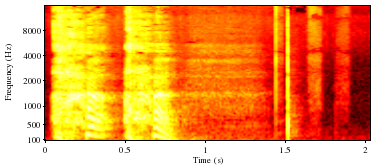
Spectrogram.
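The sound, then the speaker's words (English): Two loud, harsh coughs in quick succession, then a short quiet stretch and a few faint, brief clicks; no talk is heard. “So, coughing in your face was definitely a faux pas.”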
